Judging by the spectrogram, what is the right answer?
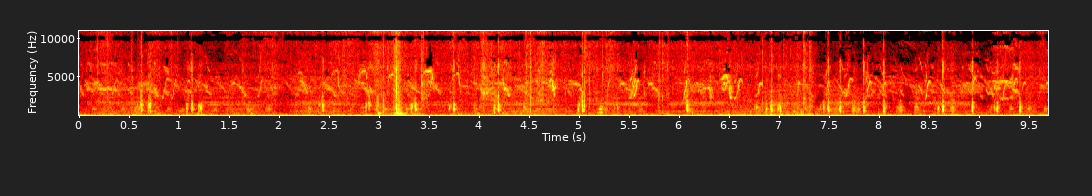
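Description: Chickens clucking, many short calls close together, with a louder one about three seconds in.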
